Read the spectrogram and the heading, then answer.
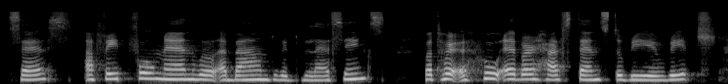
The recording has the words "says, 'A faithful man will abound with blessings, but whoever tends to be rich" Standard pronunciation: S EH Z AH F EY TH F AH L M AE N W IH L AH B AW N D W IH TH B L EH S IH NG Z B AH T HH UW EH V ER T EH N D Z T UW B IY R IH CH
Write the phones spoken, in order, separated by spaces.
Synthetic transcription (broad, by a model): S EH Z AH F EY T F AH L M AE N W IH L AH B AW N D W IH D B L EH S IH NG S B AH T HH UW EH V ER T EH N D S T UW B IY R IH CH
